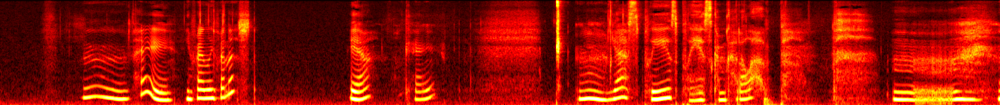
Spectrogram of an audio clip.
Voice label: F4A F4F F4M, Hands, whispering, caressing, moaning, dirty talk; GFE; praise; passionate; pet names; kissing; begging; sucking noises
